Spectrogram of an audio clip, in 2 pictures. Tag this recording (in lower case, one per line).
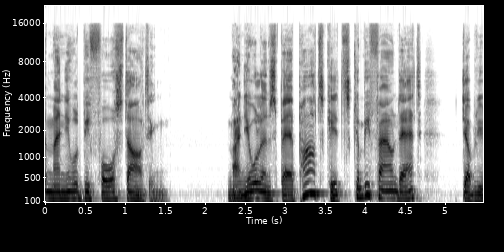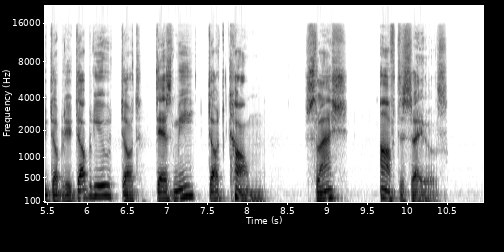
speech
